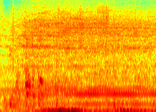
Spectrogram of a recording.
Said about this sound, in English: Can't hear you over the chainsaws. Hello? I don't know if you guys can hear this, but there are a bunch of chainsaws happening outside the window.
